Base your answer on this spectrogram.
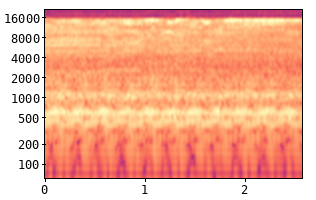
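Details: Steady, even mechanical hum with a buzzing motor tone from a nebulizer compressor running with liquid medicine and a mask attached, being set up for a baby with cough and cold, as recommended by the pediatrician.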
